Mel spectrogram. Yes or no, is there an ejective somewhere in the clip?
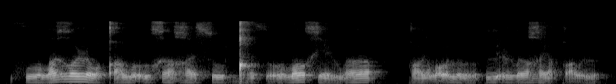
yes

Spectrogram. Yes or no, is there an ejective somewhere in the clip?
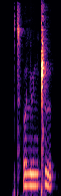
yes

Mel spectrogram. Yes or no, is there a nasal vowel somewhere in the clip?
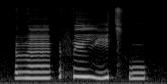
yes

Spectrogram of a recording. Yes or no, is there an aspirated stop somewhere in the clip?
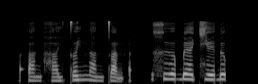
no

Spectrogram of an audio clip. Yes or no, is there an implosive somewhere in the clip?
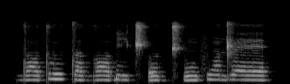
yes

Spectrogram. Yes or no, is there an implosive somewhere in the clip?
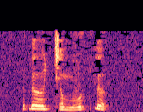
yes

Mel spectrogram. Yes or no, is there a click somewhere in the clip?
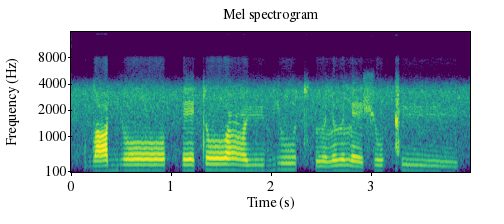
yes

